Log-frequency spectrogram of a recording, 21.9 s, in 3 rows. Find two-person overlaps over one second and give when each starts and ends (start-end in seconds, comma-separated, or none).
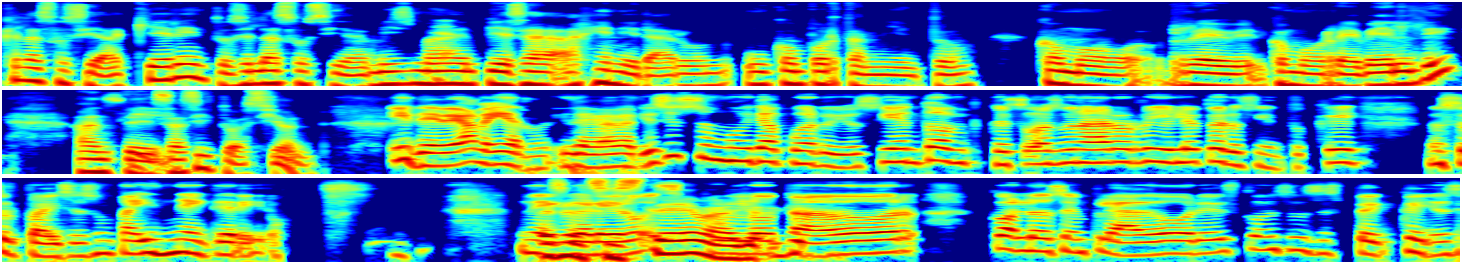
17.2-18.6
